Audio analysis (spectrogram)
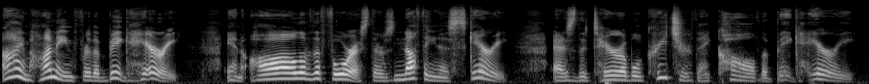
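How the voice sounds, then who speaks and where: A woman's voice: medium pitch, expressive, unhurried, fairly bright tone, no echo. A woman reading aloud as a brave, eager little boy bunny in a storybook, earnest and bold.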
